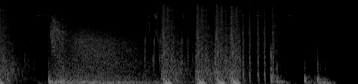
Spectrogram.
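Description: Gunfire in the Phantom Forces video game crackles in a dense fusillade of rapid, overlapping shots, then breaks into sharper, separated bursts before cutting off abruptly.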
